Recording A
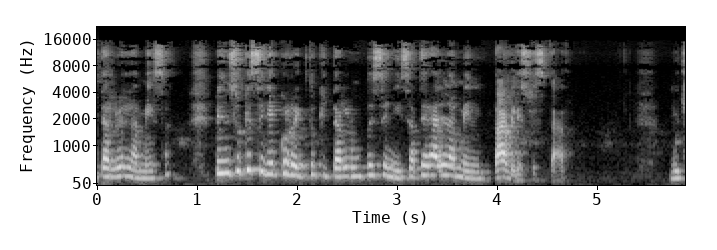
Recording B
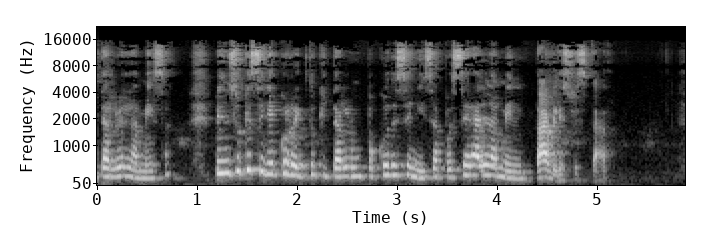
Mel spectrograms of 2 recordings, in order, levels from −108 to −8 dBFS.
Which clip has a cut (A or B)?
A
